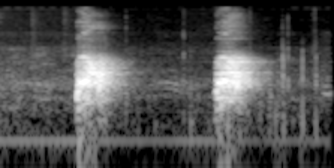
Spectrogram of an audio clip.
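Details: Barking Chihuahua at home setting off at the door chime, prior to anti-barking training: two loud, harsh, high barks about one second apart over a quiet indoor background.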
